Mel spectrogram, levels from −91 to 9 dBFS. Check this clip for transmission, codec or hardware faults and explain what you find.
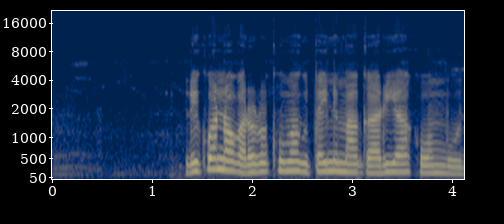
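Two brief transmission faults are audible in the speech. Short concealed packet loss occurs at 2.09 to 2.15 s and again at 3.03 to 3.08 s. About 40 ms, then 20 ms, of audio arrived too late, and the receiver extended the preceding sound to cover each gap before blending back. Each repair is heard as a short smear or wobble.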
